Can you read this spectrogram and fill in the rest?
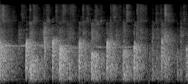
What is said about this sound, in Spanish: Un aplauso también.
